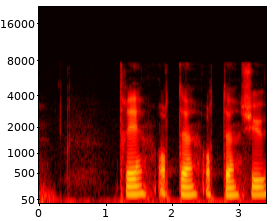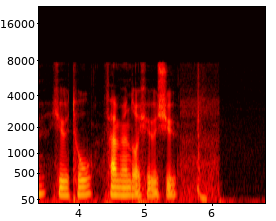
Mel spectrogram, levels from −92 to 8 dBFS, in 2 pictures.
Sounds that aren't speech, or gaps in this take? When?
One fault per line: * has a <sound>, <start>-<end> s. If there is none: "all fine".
* has a thud, 5.8-6.0 s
